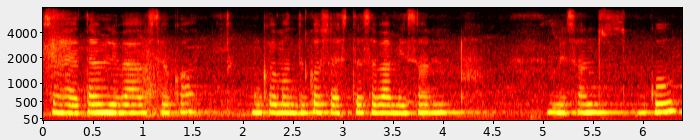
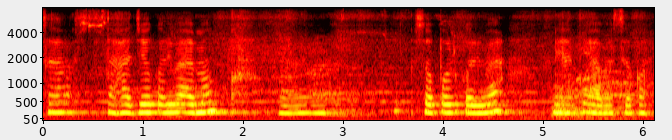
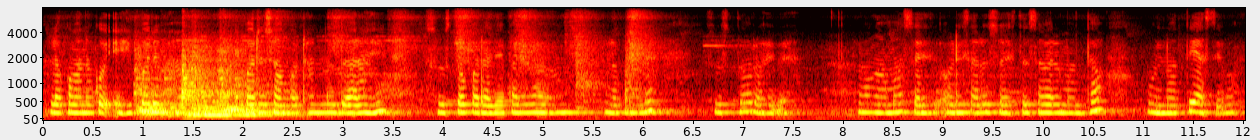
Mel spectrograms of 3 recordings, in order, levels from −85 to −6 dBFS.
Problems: constant background noise, continuous background conversations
